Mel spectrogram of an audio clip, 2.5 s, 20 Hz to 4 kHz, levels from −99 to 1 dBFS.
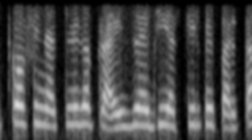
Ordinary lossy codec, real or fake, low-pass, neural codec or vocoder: none; real; 3.6 kHz; none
